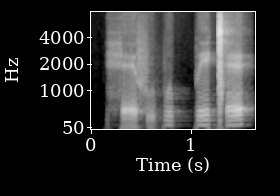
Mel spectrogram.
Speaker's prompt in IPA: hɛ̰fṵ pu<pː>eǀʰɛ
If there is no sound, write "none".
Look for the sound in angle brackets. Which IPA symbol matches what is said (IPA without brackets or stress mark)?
pː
